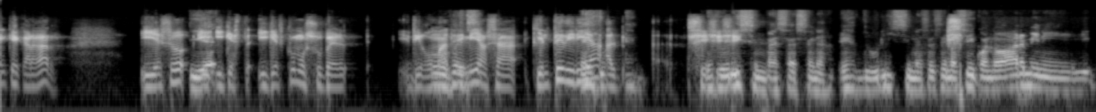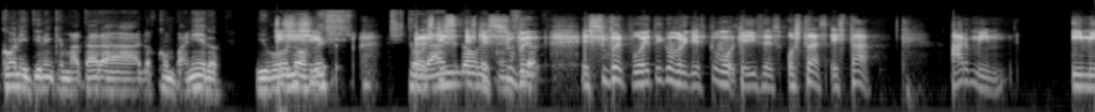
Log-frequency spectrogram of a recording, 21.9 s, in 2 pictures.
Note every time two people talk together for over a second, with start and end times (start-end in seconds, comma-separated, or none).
15.1-16.4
